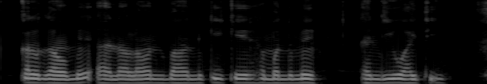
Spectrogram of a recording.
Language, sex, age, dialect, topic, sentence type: Hindi, male, 18-24, Awadhi Bundeli, agriculture, statement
